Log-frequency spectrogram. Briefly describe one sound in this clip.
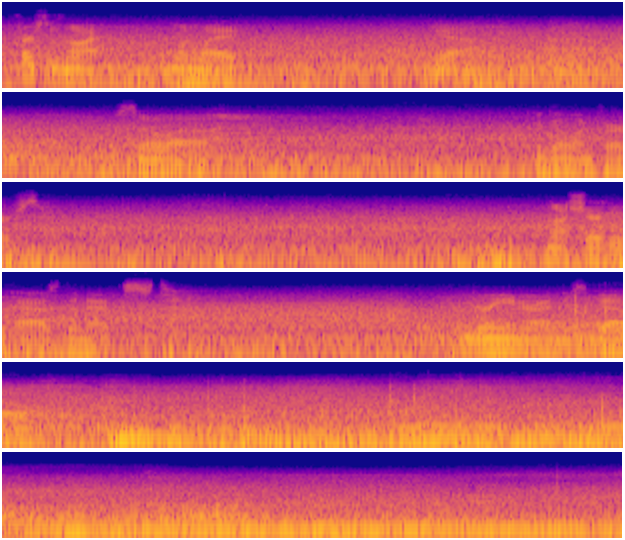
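A car drives along a city street.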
